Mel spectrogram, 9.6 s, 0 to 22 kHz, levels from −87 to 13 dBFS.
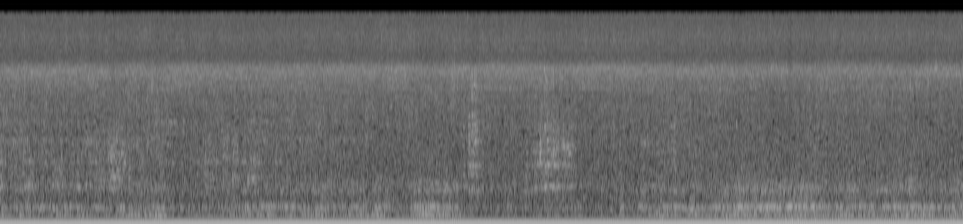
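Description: From start to finish, the sound is coarse and gritty. The grain rises and falls with the sound itself. The error is roughly as loud as the sound. Quiet passages break up badly, and the faintest parts cut to silence or sputter. The likely cause is low bit depth without dither. The audio fits about 3 bits, with values truncated rather than rounded, so every level is forced onto a few steps.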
